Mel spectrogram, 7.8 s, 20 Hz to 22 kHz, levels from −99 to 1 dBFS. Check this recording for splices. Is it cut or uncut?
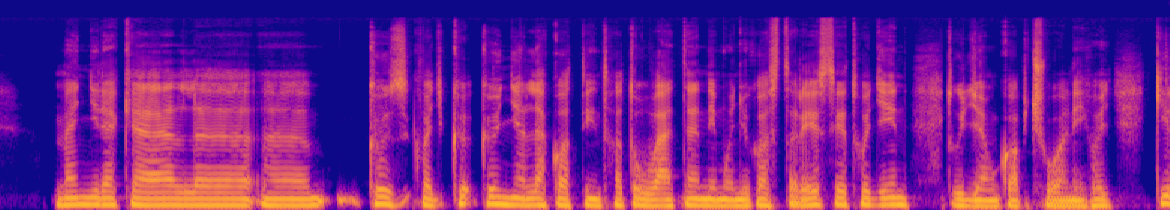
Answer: cut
